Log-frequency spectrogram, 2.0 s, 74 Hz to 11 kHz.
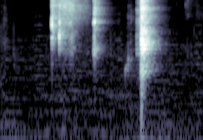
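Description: A chilled can of unpasteurized, naturally hazy stout, out of the fridge 10 to 15 minutes, cracked open: a few sharp metallic clicks and snaps, ending in a louder pop with a brief hiss of escaping fizz. No voices accompany the sounds.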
